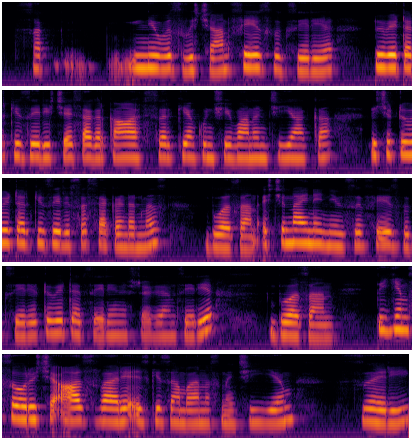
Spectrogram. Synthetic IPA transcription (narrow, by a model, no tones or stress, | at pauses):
sɐ | njuːzʋɨt͡ʃʰaːnfʰeːsbukzeːɾijɐ | ʈuʋiʈɐɾkizeːɾijit͡ʃʰɐsʲɐɡɐɾkãaːʈʰi̥sʋɐɾkiɐnkunʃeʋaːnɐnt͡ʃʰijãːkã | ɨt͡ʃʰiʈuʋiʈɐɾkizeɾjɐsɐsʲɛːkɐɳɖɐnmɐz | buɐzaːnɐ̰t͡ʃʰinaːjnɐnjuːzɨfʰeːs̬bukzeːɾijɐʈuʋiʈɐɾzḛːɾnɪnsʈa̰ːɡɾaːmzeːɾijɐ | buɐzaːn | t̪ɨjimsoːɾɨt͡ʃʰḭʔa̰ːzʋaːɾʲjɐʔḭzkizɐmaːnɐsmɐt͡ʃʰijɐm | seɾiː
